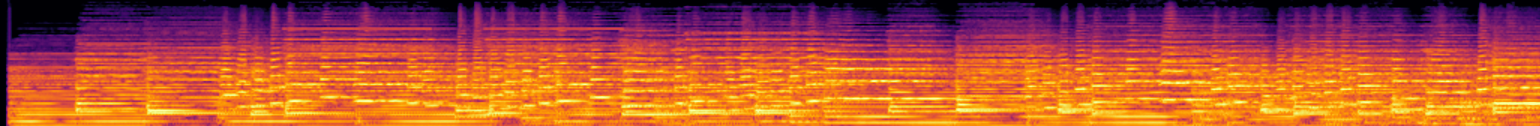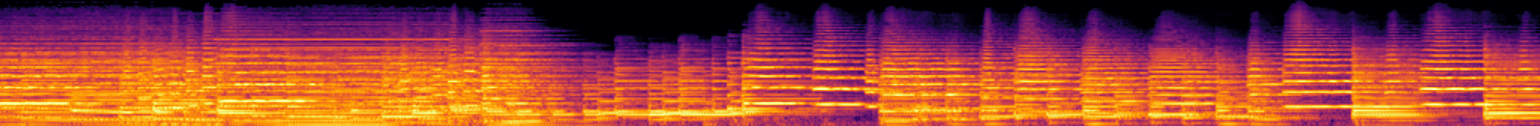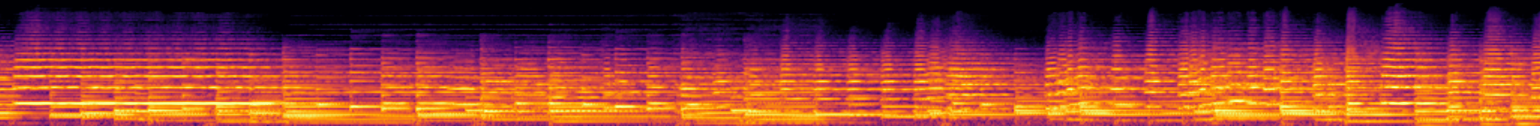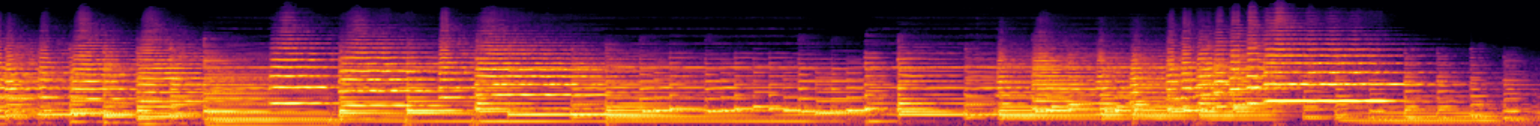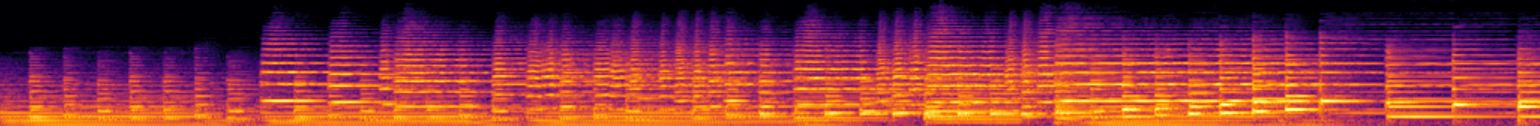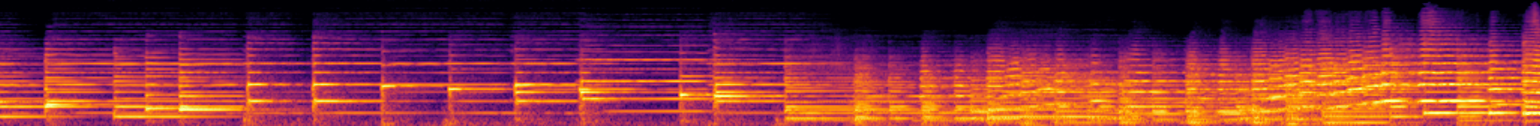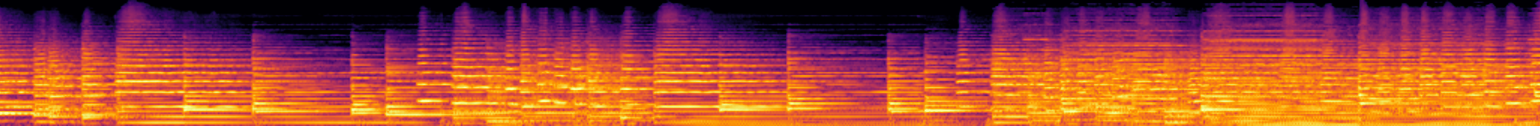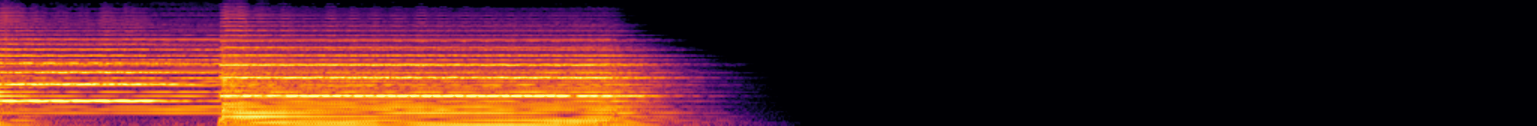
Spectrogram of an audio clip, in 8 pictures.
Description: Instrumental Solos Horn in F
F Horn
Full-performance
